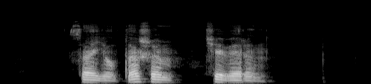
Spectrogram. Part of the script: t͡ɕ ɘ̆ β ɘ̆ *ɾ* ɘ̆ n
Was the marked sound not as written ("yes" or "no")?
no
